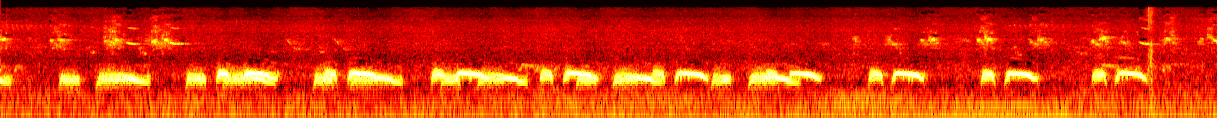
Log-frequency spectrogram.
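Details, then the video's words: Spotted doves, a crossbred type and a village type, recorded as a lure: soft, low hooting coos in short phrases of two to three notes, repeated steadily with brief gaps, and faint high chirps of other birds in the background. "Pikat Tekukur Kacuk dan Tekukur Kampung"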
